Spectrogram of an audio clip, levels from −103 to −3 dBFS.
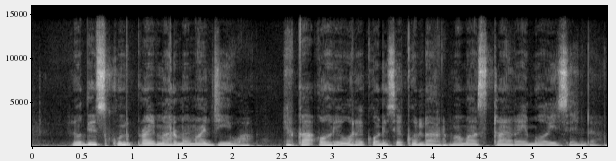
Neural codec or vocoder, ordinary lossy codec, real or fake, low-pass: codec, 44.1 kHz, 3.4 kbps, Pupu-Codec; none; fake; 14.4 kHz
